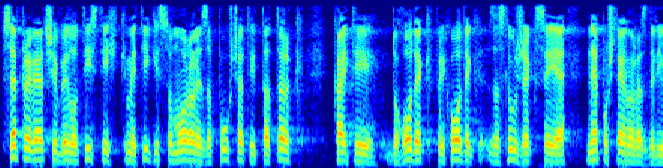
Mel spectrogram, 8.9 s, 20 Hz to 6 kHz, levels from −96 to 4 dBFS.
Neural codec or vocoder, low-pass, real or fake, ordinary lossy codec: vocoder, 44.1 kHz, 80 mel bands, Vocos; 5.4 kHz; fake; none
